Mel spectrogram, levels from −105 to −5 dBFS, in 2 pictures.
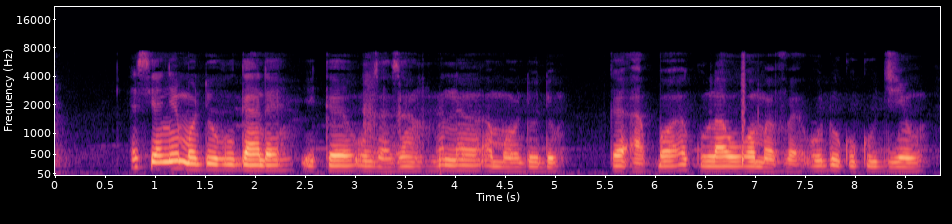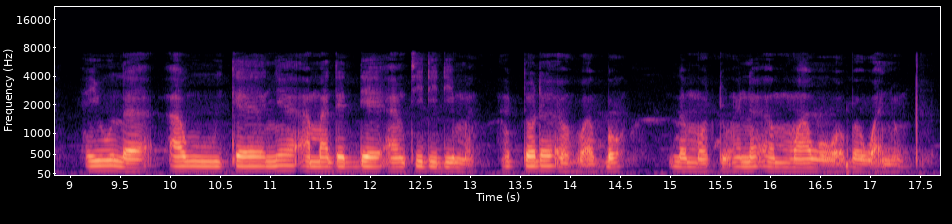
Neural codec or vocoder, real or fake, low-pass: none; real; 7.2 kHz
